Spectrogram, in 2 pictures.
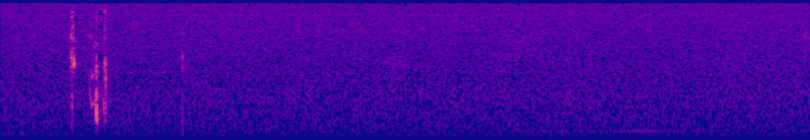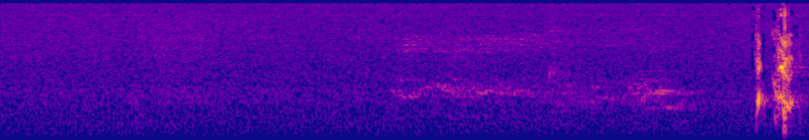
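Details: Quiet room with a few short, sharp hiccup sounds at the start and a louder pair at the end; a baby's hiccups.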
